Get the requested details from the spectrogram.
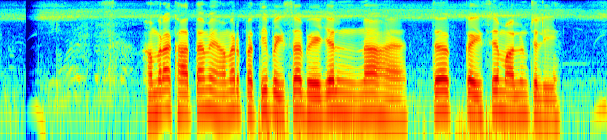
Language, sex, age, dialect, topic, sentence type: Bhojpuri, male, 18-24, Southern / Standard, banking, question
